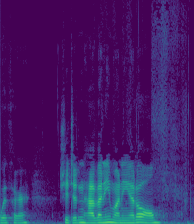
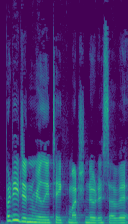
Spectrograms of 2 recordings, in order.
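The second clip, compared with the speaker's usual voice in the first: usual speaking voice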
